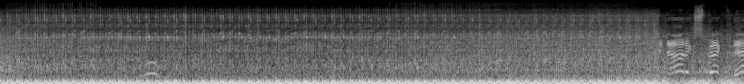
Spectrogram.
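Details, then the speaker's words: Old abandoned Asplundh JEX Chuck n Duck wood chipper, probably 1960s-70s, sold as non-running, first start, choke off, hand clutch disengaged, oil pressure showing: steady even low thrum, regular firing pulses, no knocks or misses; idles smoothly, healthy. "that. I mean, this thing purr like a kitten."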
